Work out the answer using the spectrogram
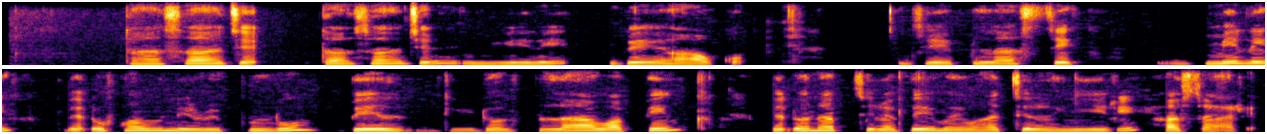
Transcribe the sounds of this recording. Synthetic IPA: tad͡ʒɛ | tasad͡ʒɛŋiɾi | bɛhakɔ̰ | d͡ʒɛplastik | milik | ɓɛɗɔfawniɾiblubeldidɔlflawapiŋk | ɓɛɗɔnab̚tiɾabɛmajwatiɾaŋiɾihasaɾɛ̰

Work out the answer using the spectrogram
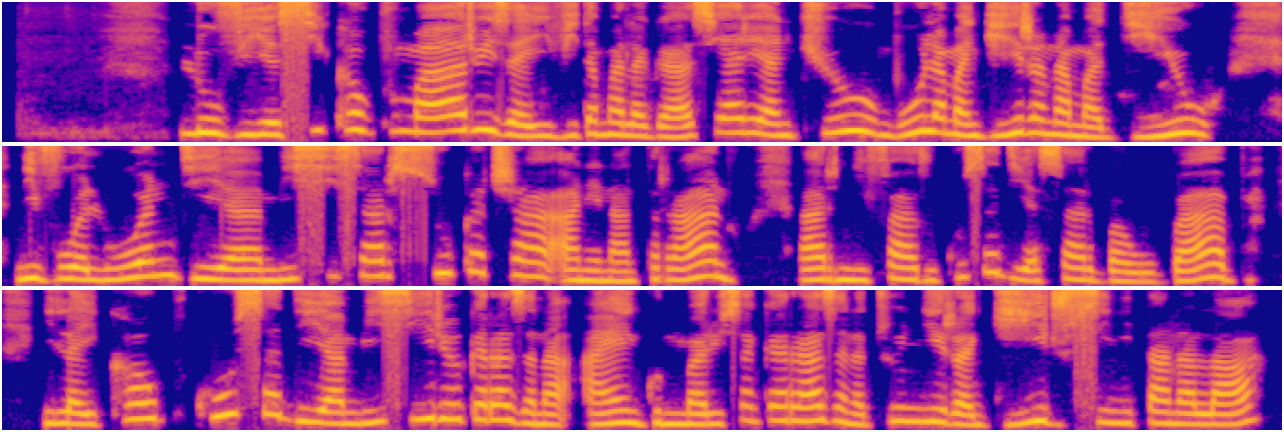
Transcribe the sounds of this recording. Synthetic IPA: luviasikawpumaɾjuizajvit̪əmalaɡasiaɾianikʰiumbuləmaŋɡiɾanəmad̪iwnivualuanid̪iəmisisaɾisukaʈ͡ʂəa̰nanant̪iranu̥ | aɾinifaɾukusəd̪iəsaɾbaubabə̥ | ilajkʰawpi̥kusəd̪iəmisiɾewkaɾazanəʔajŋɡunimaɾiwsaŋkaɾazanət̪uniɾaɡiɖ͡ʐu̥sinit̪anala

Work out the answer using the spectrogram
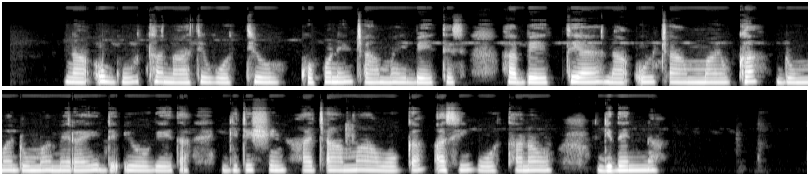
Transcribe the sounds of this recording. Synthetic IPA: naːʔʊɡuːt̪ʰːɐnaːt̪ɪwɔt̪ːɪjɔ | kɔpɔnɛt͡ʃʼaːmːɐjbe̞ːt̪ːeshɐbe̞ːt̪ːɪjɐnaːʔʊt͡ʃʼaːmːɐjɔkːɐd̪ʊmːɐd̪ʊmːɐmɛɾɐjd̪ɛ̰ʔɪjoːɡe̞ːt̪ɐɡɪd̪ɪʃɪnhɐt͡ʃʼaːmːaːwɔɡːɐɐsɪwɔːt̪ʰːɐnɐwɔɡɪd̪ɛnːɐ

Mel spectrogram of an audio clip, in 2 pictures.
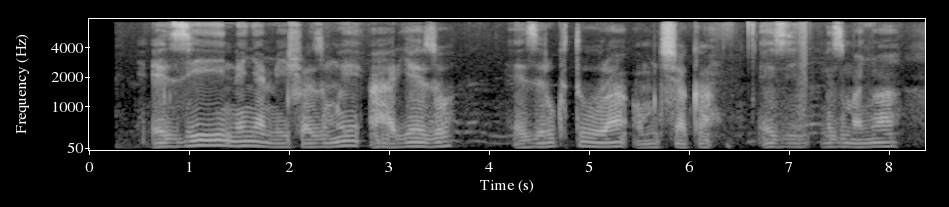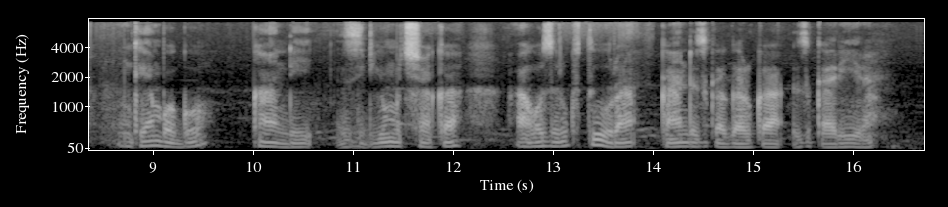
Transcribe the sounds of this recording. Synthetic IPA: e̞zine̞ɲamiːʃwazimwe̞ahaɾje̞ːzo̞ḛziɾiku̥tuːɾaʔo̰muci̥ʃakaḛzinizimaɲwa | ŋkʰe̞ːmbo̞ɡo̞ | kaːndiziɾjo̞ːmuci̥ʃakaː | ho̞ziɾiku̥tuːɾakaːndizikaɡaɾukazikaɾiːɾa

